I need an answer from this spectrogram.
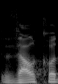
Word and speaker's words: Veljko: there you go so my first name is velco that's spelled v l j KO o and the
